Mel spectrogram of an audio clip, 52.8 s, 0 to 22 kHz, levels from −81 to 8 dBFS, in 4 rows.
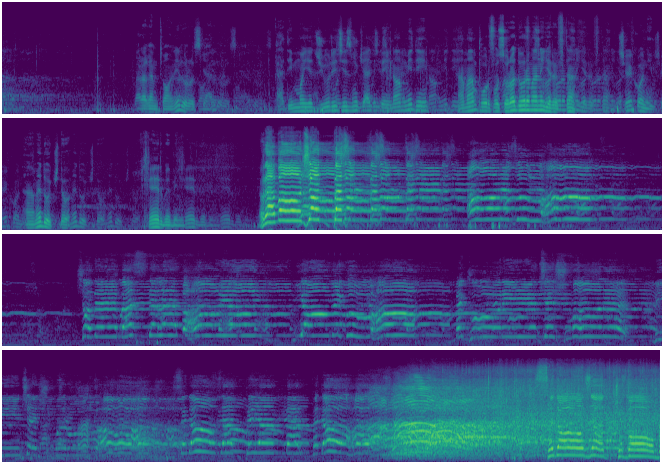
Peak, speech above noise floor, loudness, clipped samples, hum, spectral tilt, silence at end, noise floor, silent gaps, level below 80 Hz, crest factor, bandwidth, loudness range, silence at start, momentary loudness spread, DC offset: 0 dBFS; 39 dB; -19 LUFS; under 0.1%; none; -2 dB/octave; 0 s; -60 dBFS; none; -66 dBFS; 22 dB; 16.5 kHz; 23 LU; 2.7 s; 26 LU; under 0.1%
